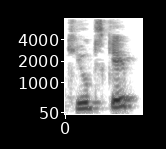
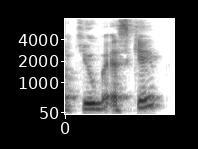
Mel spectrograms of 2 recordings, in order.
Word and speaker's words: Kubescape: There is an open source tool called KubeScape or KubeScape, based on how you choose to pronounce it.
